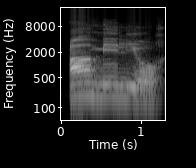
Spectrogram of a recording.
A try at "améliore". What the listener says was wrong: Not mais. It's not mais. It's not accent grave. It is a.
